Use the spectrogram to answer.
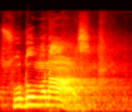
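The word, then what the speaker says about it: Pseudomonas: P silent होता है इसमें, सूडोमोनास, ये जो नाम दिया ना इसमें पी नहीं बोला जाता, सूडोमोनास।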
